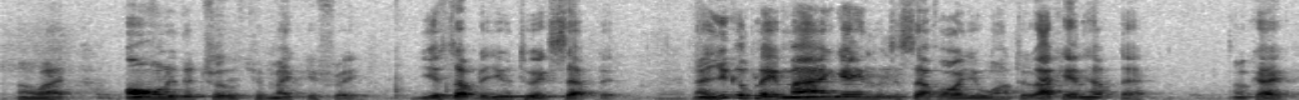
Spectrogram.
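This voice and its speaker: A man talks at a fairly high pitch with lively intonation and a moderate pace, broken by long, frequent pauses. Noticeable background noise and audible room echo fill the recording. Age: 60s. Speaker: speaker at a meeting. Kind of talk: lecture to an audience. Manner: animated.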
